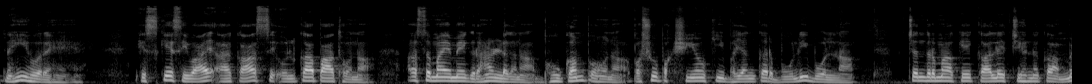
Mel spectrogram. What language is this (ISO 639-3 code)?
hin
